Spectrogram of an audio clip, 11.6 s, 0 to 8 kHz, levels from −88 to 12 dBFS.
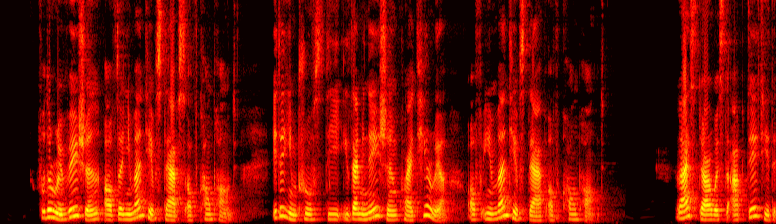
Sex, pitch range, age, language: female, 170-215 Hz, 30-49, Chinese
